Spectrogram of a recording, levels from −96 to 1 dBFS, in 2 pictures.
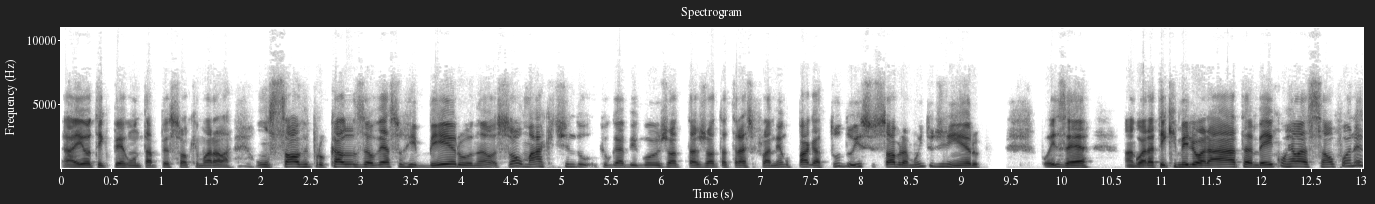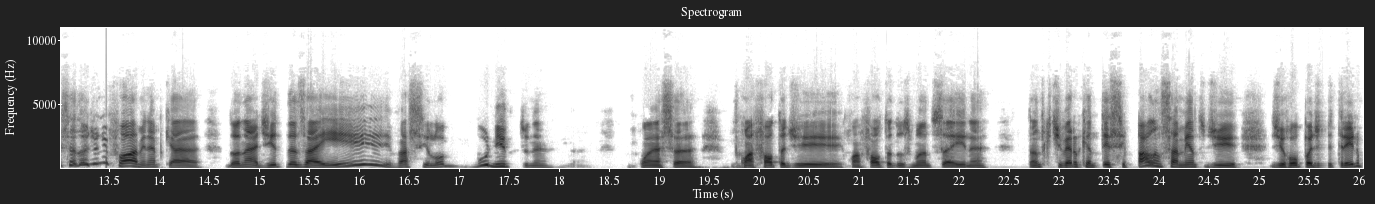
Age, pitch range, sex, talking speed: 30-49, 120-170 Hz, male, 195 wpm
